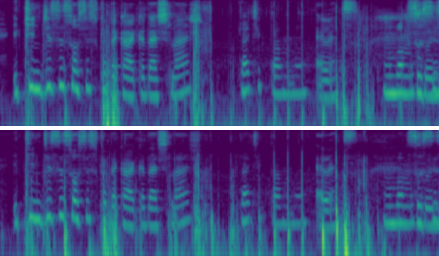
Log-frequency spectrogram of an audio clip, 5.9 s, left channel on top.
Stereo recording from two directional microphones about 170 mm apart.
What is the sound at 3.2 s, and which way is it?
Speech, 55° left (ahead or behind).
